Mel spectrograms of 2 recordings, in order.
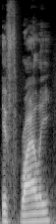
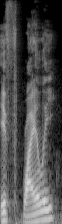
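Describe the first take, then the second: First: The name is said with a Greek pronunciation. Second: The name is said with a Greek pronunciation.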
